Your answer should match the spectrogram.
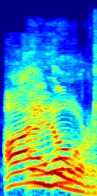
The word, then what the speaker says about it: Ainur: Ainur. Just roll your R's, Barry. – I can't roll my R's. It sounds like Ainur.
